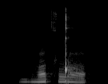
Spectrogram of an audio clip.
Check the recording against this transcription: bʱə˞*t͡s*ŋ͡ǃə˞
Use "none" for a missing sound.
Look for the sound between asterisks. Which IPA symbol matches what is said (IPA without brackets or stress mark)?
t͡s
